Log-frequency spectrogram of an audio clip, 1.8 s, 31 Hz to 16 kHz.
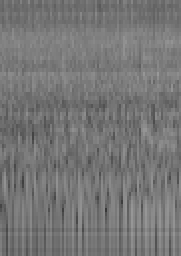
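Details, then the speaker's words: Bajaj Pulsar BS6 motorcycle idling in neutral with a steady, even low thump, no stumbles, after cleaning and refitting the side-stand sensor that had been cutting the engine when put in gear. "Okay neutral అయింది బండి అనేది start అయిపోయింది"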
